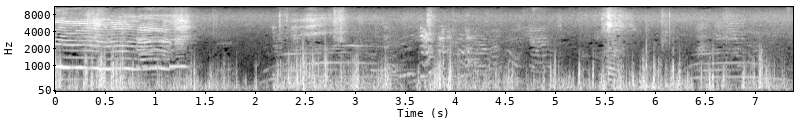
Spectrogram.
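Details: A real fight between cats opens with a strained, wavering yowl lasting about a second, followed by gusty wind and scuffling noise with only faint tonal traces.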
